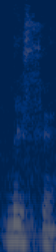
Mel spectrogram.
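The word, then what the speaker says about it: Lizzen: listen listen listen listen but they spell your name l i z z e n but it's pronounced listen listen cuz I want you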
